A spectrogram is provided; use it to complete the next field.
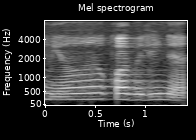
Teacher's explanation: میم کے زیر کو نون ساکن کے ساتھ ملاتے ہوئے نون ساکن پہ اخفا کریں گے۔ قاف کے زبر کو با ساکن کے ساتھ ملاتے ہوئے با ساکن پہ کلکلا کرنا ہے۔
